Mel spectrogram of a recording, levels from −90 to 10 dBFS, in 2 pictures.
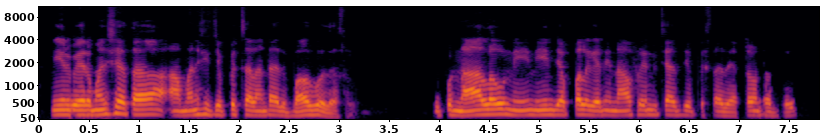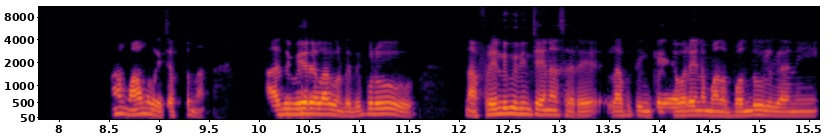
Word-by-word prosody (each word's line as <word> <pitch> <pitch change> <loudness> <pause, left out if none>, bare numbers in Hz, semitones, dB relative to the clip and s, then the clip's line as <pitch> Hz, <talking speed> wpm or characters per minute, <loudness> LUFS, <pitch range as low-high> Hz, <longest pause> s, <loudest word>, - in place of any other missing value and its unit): నేను 140 0 +1
వేరే 140 0 +5
మనిషేత, 155 +1 +2 0.4
ఆ - - 0
మనిషికి 145 +2 -3
జేప్పించాలంటే 135 -2 -1
అది 120 - -5
బాగోదసలు. 135 +4 0 0.8
ఇప్పుడు 130 +3 -3
నా 125 - +5 0.2
లవ్‌ని 150 -3 +2
నేను 140 +1 -1
జేప్పాలి 145 +1 +1
గాని, 130 +1 0
నా 125 - -2
ఫ్రెండ్ 145 -1 -4
చేత 140 -2 0
చెప్పిస్తే 125 0 -10
అదెట్టా 115 +2 -5
ఉంటది? 115 -2 -7 1.0
ఆ! - - -1
మామూలుగా 160 +2 +1
చెప్తున్నా. - - -7 0.7
అది 155 +3 +1
వేరేలాగుంటది. 155 -7 +5
ఇప్పుడు 160 +1 +2 0.9
నా - - +2
ఫ్రెండ్ 155 +2 +3
గురించి 165 -2 +1
అయినా 140 -1 +1
సరే, 115 0 -2 0.3
లేపోతే 125 +1 -4
ఇంకా 120 - -2 0.2
ఎవరైనా 130 +1 +2
మన 120 - -1
బంధువులు 130 +3 +1
గాని, 115 0 -5
140 Hz, 140 wpm, -23 LUFS, 125-150 Hz, 1.0 s, వేరే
